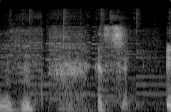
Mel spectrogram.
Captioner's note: chuckles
